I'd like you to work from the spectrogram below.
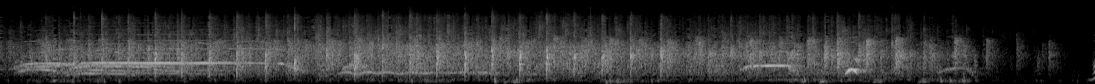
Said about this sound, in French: Est-ce que vous êtes prêts à accueillir la première invitée du show de ce soir? Un tonnerre d'applaudissements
